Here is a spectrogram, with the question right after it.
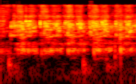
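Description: Mahua being mashed with added water while cooking gives a quick series of wet, squelching strokes, steady and close, with no talk.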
